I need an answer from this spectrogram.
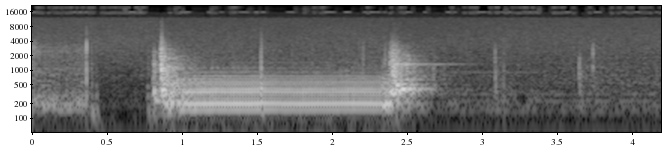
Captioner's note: buzzing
